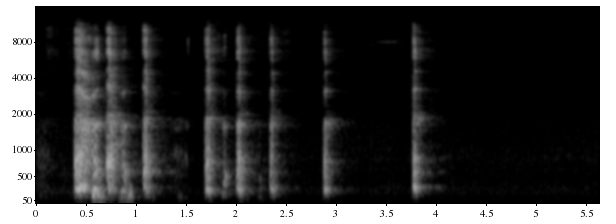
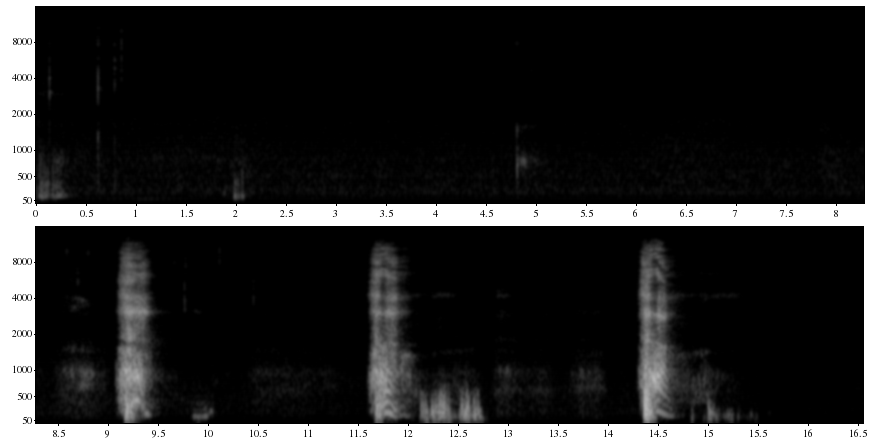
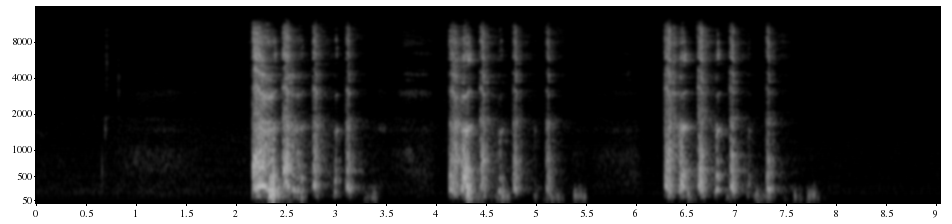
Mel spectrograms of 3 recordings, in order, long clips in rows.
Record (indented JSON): {
  "cough_length": "5.6 s",
  "cough_amplitude": 19320,
  "cough_signal_mean_std_ratio": 0.29,
  "exhalation_length": "16.6 s",
  "exhalation_amplitude": 29180,
  "exhalation_signal_mean_std_ratio": 0.17,
  "three_cough_length": "9.0 s",
  "three_cough_amplitude": 21679,
  "three_cough_signal_mean_std_ratio": 0.29,
  "survey_phase": "alpha (2021-03-01 to 2021-08-12)",
  "age": "45-64",
  "gender": "Female",
  "wearing_mask": "No",
  "symptom_fatigue": true,
  "symptom_headache": true,
  "symptom_change_to_sense_of_smell_or_taste": true,
  "smoker_status": "Never smoked",
  "respiratory_condition_asthma": false,
  "respiratory_condition_other": false,
  "recruitment_source": "Test and Trace",
  "submission_delay": "1 day",
  "covid_test_result": "Positive",
  "covid_test_method": "RT-qPCR"
}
